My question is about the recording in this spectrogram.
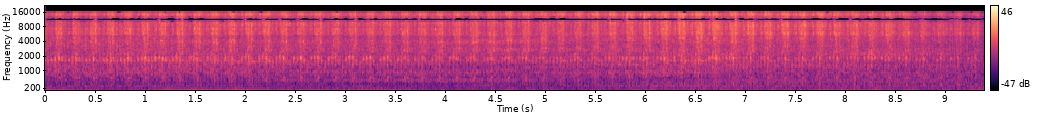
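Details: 1980 Mercedes 300SD turbo diesel, 141K miles, starts easily with no excessive smoke: even diesel clatter at a steady idle, regular beat with no stumbles or misses; engine idling healthily.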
